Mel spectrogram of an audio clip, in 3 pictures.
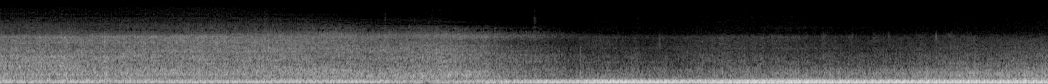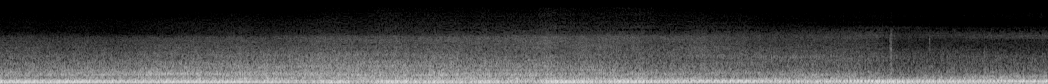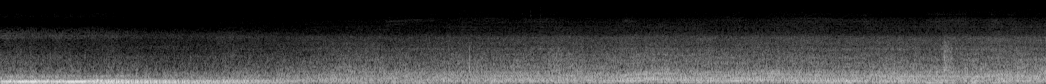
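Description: Four-wheel drives climbing a gravel track one after another, their engines pulling steadily under load. The loudest stretch, through the middle, is a Nissan Patrol Y62's V8 drawing close and passing. Its drone drops back about three-quarters of the way through.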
